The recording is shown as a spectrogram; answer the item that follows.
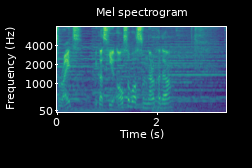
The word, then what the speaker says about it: Naruhodo: I don't know where to put the stress. Obviously, there's no stress in Japanese. But sometimes they have like double O or U or something, so it can be pronounced different.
